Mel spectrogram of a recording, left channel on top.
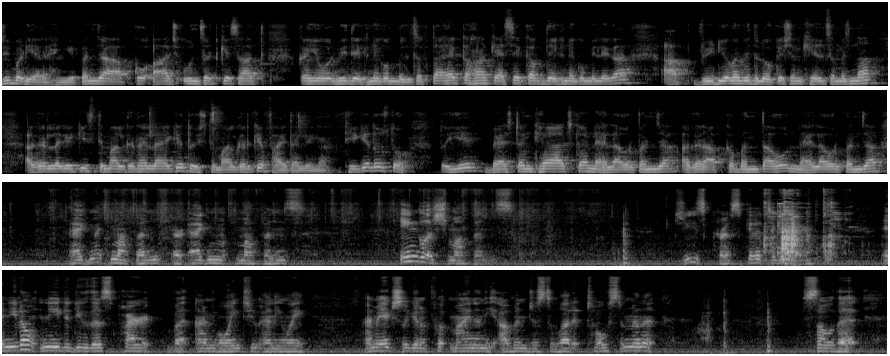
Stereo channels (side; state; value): both; different; correlation 0.01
